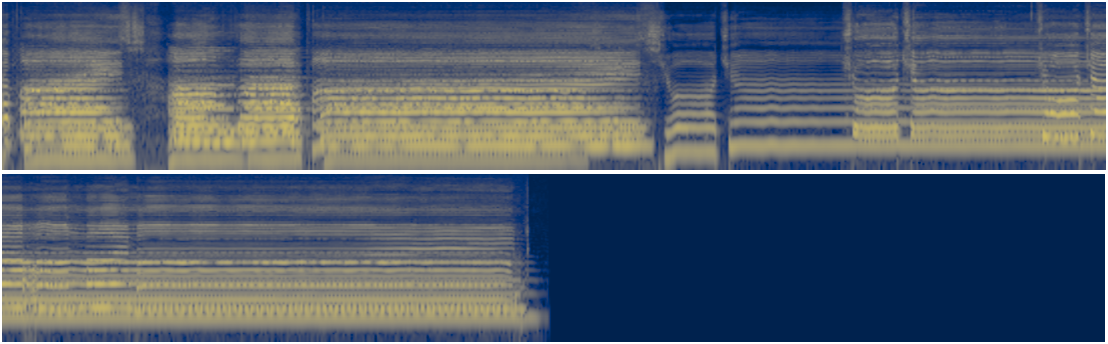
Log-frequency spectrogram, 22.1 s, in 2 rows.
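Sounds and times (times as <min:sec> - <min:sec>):
SATB four-part choir singing: 0:00.0 - 0:16.4.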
